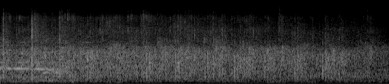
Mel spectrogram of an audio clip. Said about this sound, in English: That's okay. You can clap for him, yeah.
